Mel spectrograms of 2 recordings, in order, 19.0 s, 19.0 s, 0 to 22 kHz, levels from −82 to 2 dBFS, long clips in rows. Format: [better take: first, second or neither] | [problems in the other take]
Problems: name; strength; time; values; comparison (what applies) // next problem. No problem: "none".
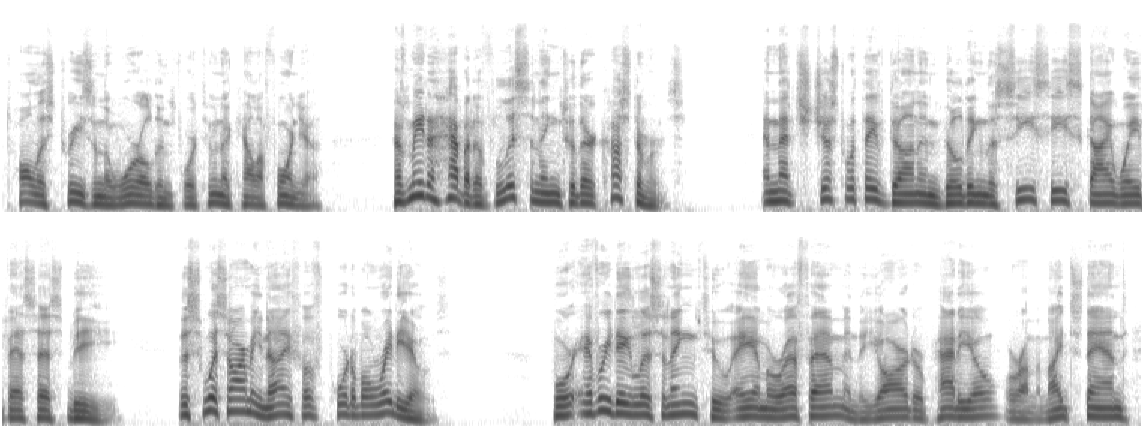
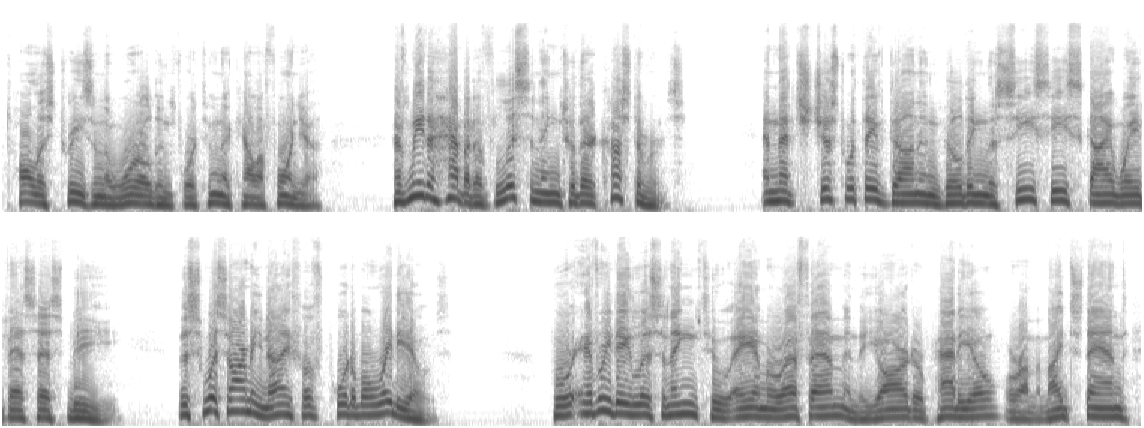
first | distortion; slight; 10 dB below the speech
